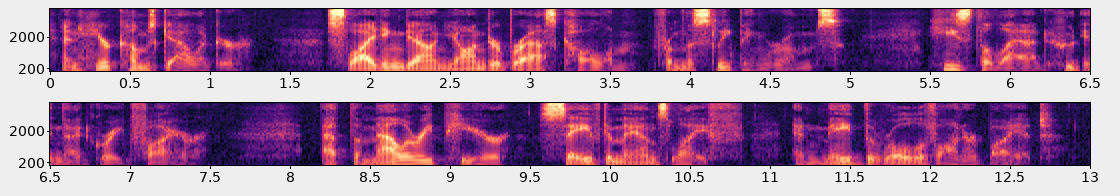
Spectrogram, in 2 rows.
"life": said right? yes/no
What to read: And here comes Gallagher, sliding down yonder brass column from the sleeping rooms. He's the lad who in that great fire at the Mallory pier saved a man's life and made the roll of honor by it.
yes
